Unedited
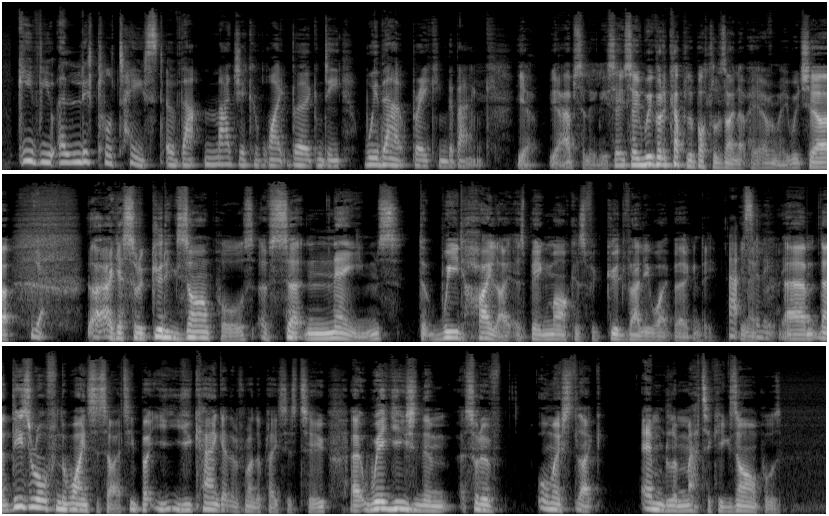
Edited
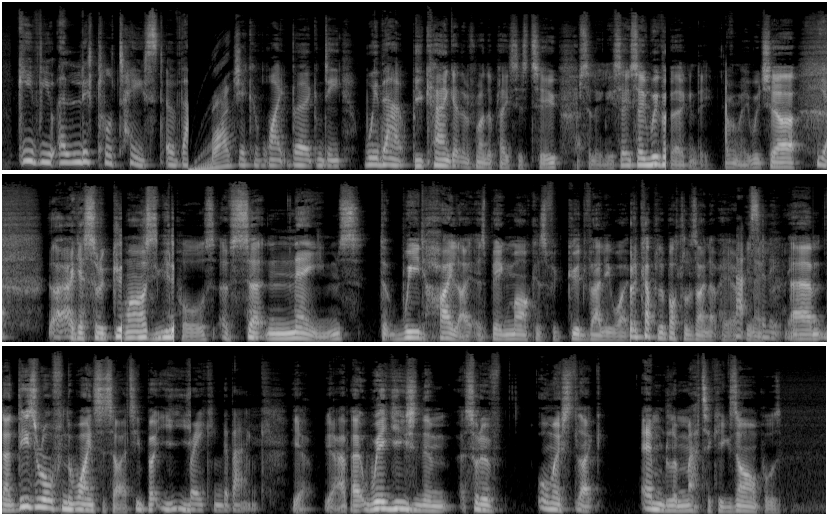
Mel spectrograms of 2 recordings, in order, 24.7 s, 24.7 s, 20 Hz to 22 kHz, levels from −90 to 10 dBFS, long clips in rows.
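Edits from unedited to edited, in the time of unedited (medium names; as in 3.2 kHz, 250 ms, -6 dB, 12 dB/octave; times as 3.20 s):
1.85 s: tape start 0.51 s
4.13–5.69 s: swap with 18.32–19.94 s
6.57–7.63 s: swap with 14.92–15.53 s
9.04–9.33 s: gain -3 dB
9.83–10.35 s: reverse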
